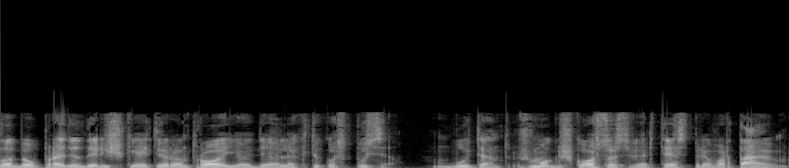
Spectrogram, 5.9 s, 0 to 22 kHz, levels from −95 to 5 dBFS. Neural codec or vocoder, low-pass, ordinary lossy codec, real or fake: none; 7.2 kHz; AAC, 32 kbps; real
